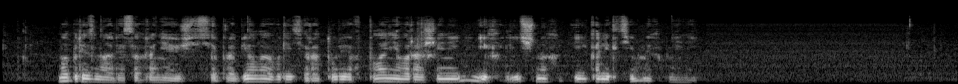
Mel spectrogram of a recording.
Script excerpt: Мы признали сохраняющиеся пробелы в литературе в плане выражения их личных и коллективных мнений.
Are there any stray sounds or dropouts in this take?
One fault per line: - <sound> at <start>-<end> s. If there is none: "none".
none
